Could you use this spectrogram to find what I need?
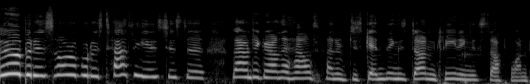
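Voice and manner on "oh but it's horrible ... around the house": very high, loud, flustered, embarrassed fretting. Retelling her own reply to a man who said it would do, high-pitched voice. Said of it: "I don't know why I went so high pitched".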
